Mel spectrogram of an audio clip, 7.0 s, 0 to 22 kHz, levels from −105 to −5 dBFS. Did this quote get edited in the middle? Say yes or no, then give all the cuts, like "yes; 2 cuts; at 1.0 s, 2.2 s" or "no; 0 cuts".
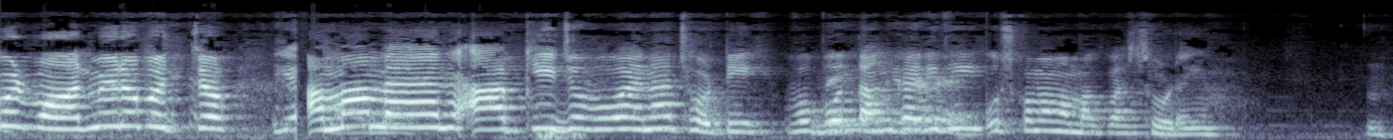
yes; 2 cuts; at 1.3 s, 5.0 s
